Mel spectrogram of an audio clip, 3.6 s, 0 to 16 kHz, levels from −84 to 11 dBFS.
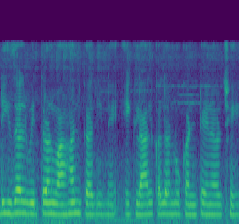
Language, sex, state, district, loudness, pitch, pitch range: Gujarati, female, Maharashtra, Mumbai Suburban, -17 LUFS, 170 Hz, 165-180 Hz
